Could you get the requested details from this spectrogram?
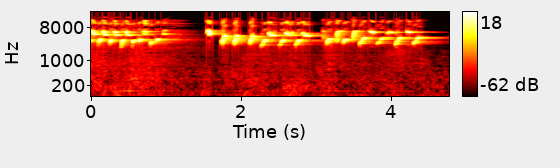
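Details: European goldfinch singing the copia malaga training song: rapid bright twittering phrases of descending slurred notes, one short pause after the first second, then a long run of repeated chirps.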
